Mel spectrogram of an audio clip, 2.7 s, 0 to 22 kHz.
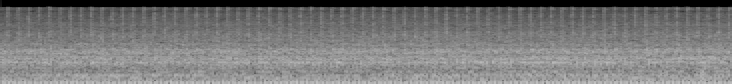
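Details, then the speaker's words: Toyota Corolla petrol engine, previously shaking with misfire: steady even idle, no cylinder misfiring now, RPM dropped from over 1000 to normal. "Misfire. Ningún cilindro está fallando ahorita."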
